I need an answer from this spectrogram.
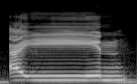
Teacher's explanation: حمزہ یا زبر ای، نون زبر نا، این این، جب رکے وقف کیا تو آخری حرف نون پر سکون آ جائے گا، وقفن این۔ حمزہ ہے، حمزہ کو گلے سے نکالے، عین کو نہیں پڑھنا، یعنی یہاں عین نہیں پڑھنا بلکہ حمزہ پڑھنا ہے، این۔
